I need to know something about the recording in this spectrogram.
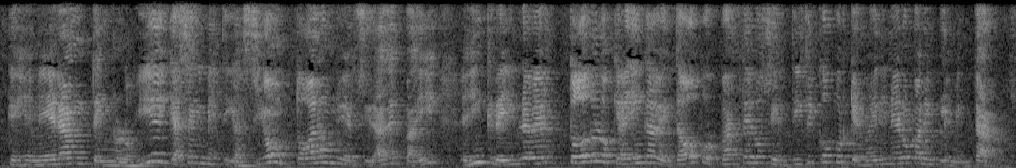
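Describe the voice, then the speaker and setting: A Venezuelan woman speaking earnestly and emphatically as a panelist, explaining her views in a discussion. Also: fairly high pitch. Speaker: panelist on environmental issues. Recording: echoey room, faint background noise.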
